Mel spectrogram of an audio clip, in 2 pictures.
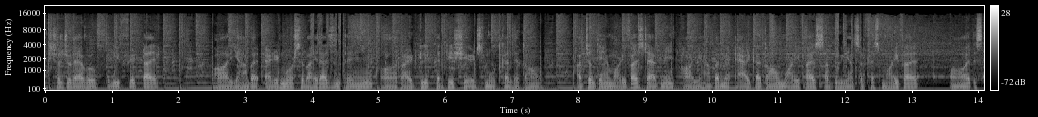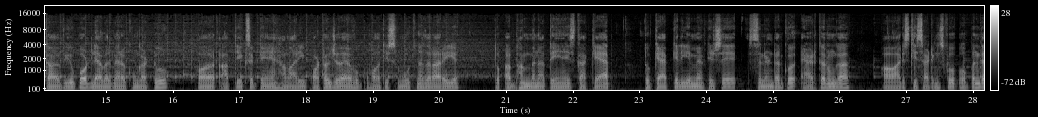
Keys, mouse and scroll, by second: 1.4 shift+middle click, 1.8 scroll up 1, 2.1 shift+middle click, 2.5 Tab, 2.8 scroll up 1, 3.1 shift+middle click, 5.4 right click, 15.2 scroll down 1, 15.4 shift+middle click, 17.6 middle click, 18.2 1, 18.5 shift+middle click, 19.5 shift+middle click, 19.9 scroll up 1, 20.4 shift+middle click, 20.7 scroll up 1, 21.7 shift+middle click, 22.8 shift+middle click, 23.8 a, 25.6 scroll down 1.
